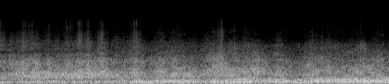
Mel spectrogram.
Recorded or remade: recorded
